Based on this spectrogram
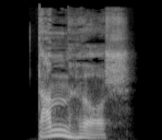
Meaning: fallow deer (usually male)
- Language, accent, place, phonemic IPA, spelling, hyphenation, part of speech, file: German, Germany, Berlin, /ˈdamˌhɪʁʃ/, Damhirsch, Dam‧hirsch, noun, De-Damhirsch.ogg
